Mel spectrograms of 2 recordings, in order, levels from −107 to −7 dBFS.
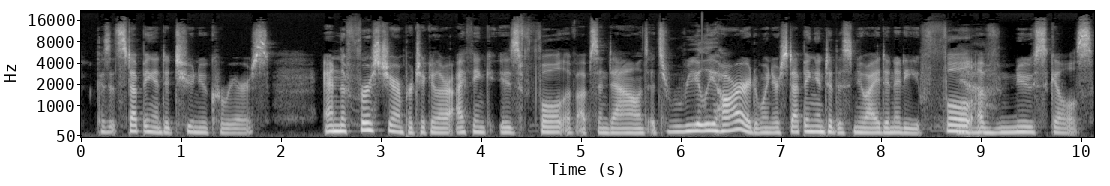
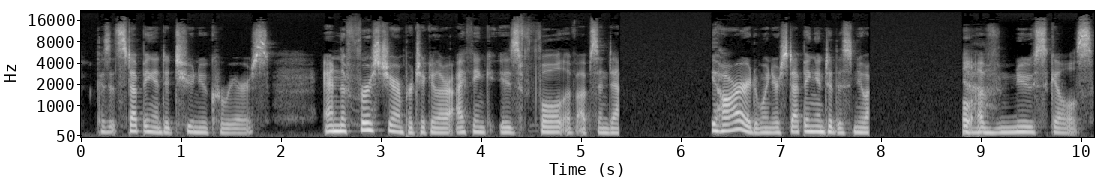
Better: first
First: none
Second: audio cutting out; at 5.5 s for 1 s and at 8 s for 1 s

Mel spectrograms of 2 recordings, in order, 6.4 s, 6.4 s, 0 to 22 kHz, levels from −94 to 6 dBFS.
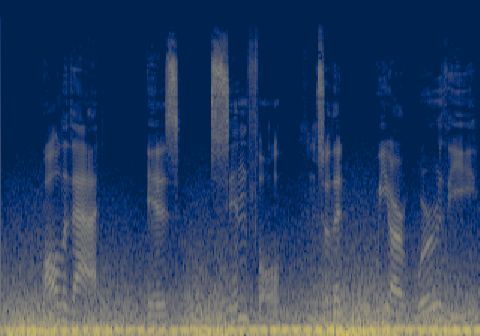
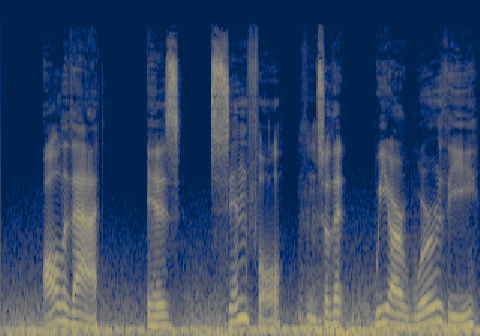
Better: second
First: low rumble; loud; throughout; 1 dB below the speech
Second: low rumble; faint; throughout; 20 dB below the speech

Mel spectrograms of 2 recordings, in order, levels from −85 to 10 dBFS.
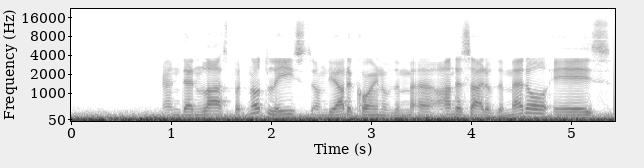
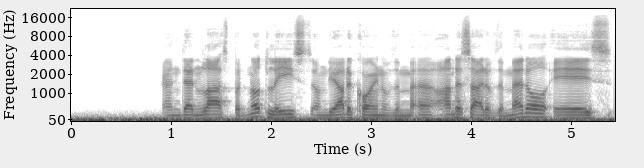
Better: second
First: low rumble; loud; throughout; 7 dB below the speech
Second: low rumble; faint; throughout; 25 dB below the speech

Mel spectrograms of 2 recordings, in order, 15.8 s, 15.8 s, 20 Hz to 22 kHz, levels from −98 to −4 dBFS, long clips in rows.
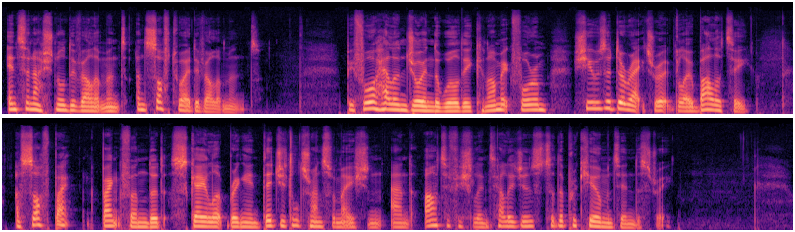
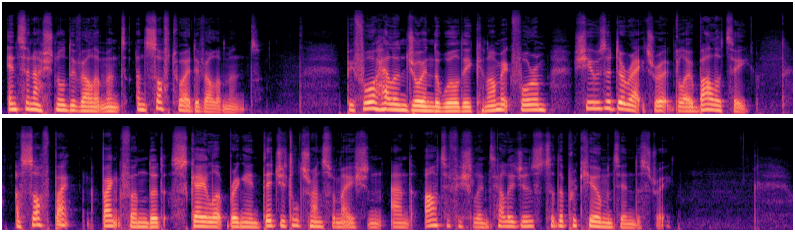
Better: first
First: none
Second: muffled; slightly; fading above 2.5 kHz

